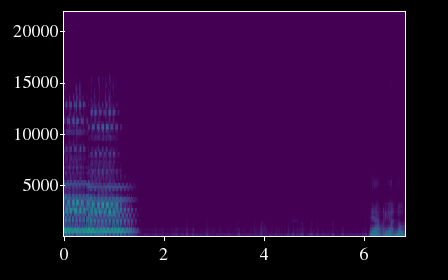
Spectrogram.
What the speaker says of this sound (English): we got notifications of stuff going on everywhere, don't we? There's always some computer noises.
